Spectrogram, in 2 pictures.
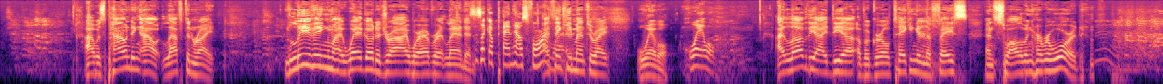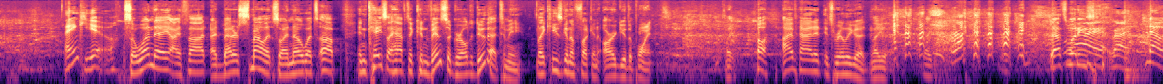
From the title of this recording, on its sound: Live From Pasadena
